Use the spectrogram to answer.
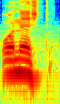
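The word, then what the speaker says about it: honest: एन लगा सकते हैं दूसरा देखिए जिन शब्द में एच साइलेंट होता है उनसे पहले भी एन का प्रयोग किया जाता जैसे an year an year an ऑनेस्ट एन ऑनेस्ट girl an hour जब कोई शब्द एच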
